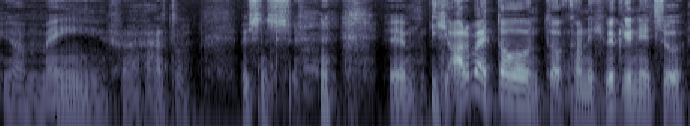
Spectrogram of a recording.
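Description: A good-natured old Bavarian master craftsman in a children's radio play. He is husky and easygoing, with hesitant mumbled asides. His pitch moves widely as he talks. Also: lively intonation, takes it slowly, heavily acted. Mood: reluctant, good-natured.

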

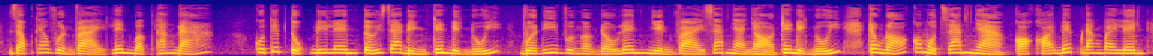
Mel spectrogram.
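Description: A woman reading a story aloud in a steady, even narration. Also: medium pitch, no echo.

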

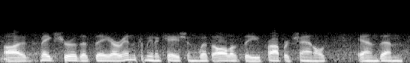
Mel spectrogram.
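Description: A man giving measured, explanatory countdown commentary as a launch control commentator, hesitating as he goes. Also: low-pitched, flat delivery. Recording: tinny phone-like line, faint noise.

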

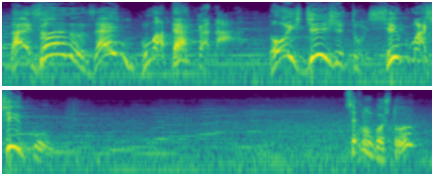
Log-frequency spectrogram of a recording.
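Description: An actor playing an exuberant, playful motormouth zebra in an animated film, chanting and urging his friends on. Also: very high voice, unhurried, vocal fry, soft background music, heavily acted. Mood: playful, pushy.

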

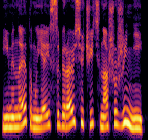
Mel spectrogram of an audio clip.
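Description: A reader voicing the spirit of an older father, calm and condescending, who lectures with mocking haughtiness in an audiobook. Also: high voice, a little fast, dry recording, clean studio sound, lightly acted. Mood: lecturing. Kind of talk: audiobook character reading.

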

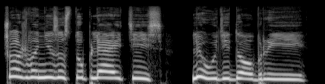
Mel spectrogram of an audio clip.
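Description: A man's voice: very high voice, fairly even intonation, moderate pace, darkish tone, clean tone, no echo, clean studio sound, pitched above the performer's own voice. A woman doing a wailing old man. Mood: desperate. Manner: wailing, pleading. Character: frightened old man pleading for his life.

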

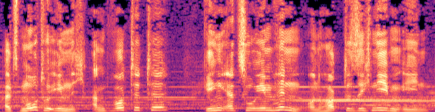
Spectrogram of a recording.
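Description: A man reading a fantasy audiobook in steady, dramatic storytelling, with music behind him. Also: high-pitched, normal speed. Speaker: audiobook reader. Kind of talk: scripted fantasy audiobook narration. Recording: background music under the narration.

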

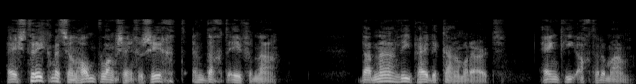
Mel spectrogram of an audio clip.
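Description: A man narrating a detective audiobook in an expressive storytelling manner. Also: on the low side, moderate pace, breathy edge, dry recording.

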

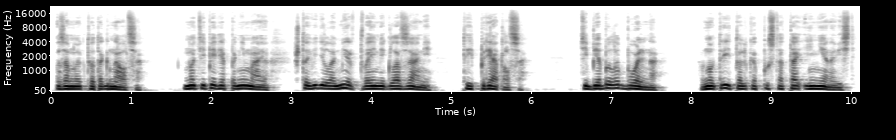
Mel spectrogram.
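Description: A man's voice: mid-range voice, normal speed, mellow, husky, natural voice. A man reading an audiobook, voicing a young woman who pleads and breaks with emotion. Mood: haunted. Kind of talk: audiobook character voice.

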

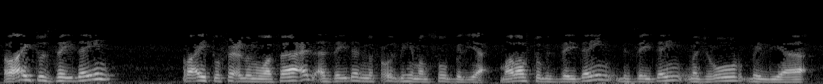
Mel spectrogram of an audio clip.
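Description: A man's voice: fairly high pitch, quick pace, husky. Man teaching grammar over tinny audio. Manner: explains step by step, reads the source text aloud, then parses examples. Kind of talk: classical Arabic grammar lesson. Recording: tinny phone-like recording.

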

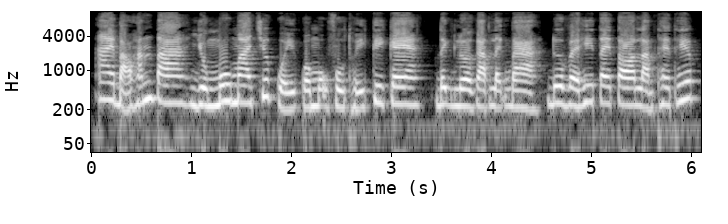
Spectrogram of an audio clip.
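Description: Chatty loyal handmaid for an audio storybook, voiced by a woman; cheerful, high. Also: moderate pace, faint music behind, natural voice.

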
